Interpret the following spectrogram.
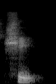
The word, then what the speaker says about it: Qi: But modern international and professional courses say and write, they write this way, but it's better to pronounce Qi.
